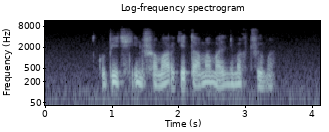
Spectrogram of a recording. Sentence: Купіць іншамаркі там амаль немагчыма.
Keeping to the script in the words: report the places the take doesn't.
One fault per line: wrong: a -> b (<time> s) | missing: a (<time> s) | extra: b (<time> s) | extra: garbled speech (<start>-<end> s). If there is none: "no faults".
no faults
